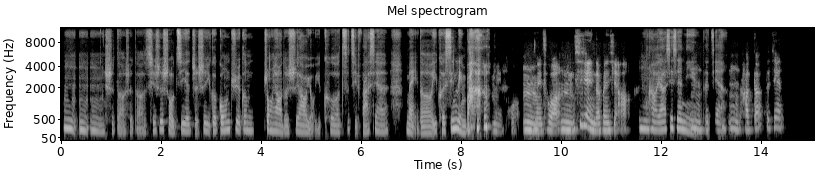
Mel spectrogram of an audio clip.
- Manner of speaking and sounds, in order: laugh; tapping
- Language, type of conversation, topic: Chinese, podcast, 你有什么办法戒掉手机瘾、少看屏幕？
